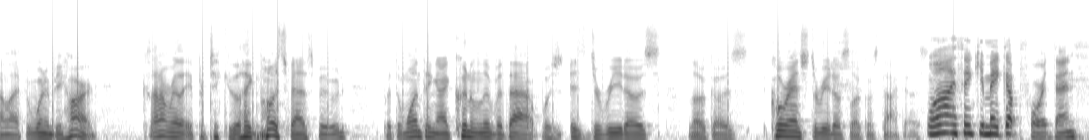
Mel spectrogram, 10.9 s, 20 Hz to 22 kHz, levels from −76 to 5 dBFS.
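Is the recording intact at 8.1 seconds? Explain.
No. At 8.1 seconds the clip is inside a run of periodic USB or driver dropouts lasting from 0.27 to 10.78 s: every 0.25 s the bus or driver stalls, roughly 2 ms of audio is replaced by silence, and the speech carries a regular ticking.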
